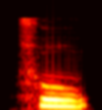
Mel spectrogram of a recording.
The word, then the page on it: 粗: cū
